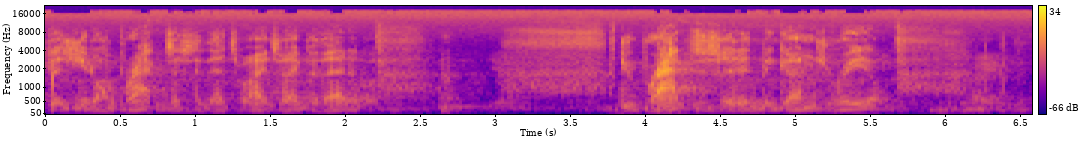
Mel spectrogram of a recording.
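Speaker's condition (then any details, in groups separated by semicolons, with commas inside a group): Laryngectomy; says used to serve God with voice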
